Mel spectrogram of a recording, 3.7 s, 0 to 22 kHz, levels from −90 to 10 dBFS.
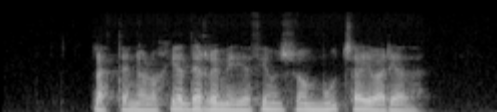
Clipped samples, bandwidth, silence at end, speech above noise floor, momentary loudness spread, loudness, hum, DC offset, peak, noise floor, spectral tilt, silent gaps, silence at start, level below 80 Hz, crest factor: under 0.1%; 4.9 kHz; 0.55 s; 50 dB; 7 LU; -20 LUFS; none; under 0.1%; -4 dBFS; -68 dBFS; -9 dB/octave; none; 0.7 s; -50 dBFS; 16 dB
